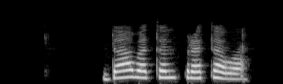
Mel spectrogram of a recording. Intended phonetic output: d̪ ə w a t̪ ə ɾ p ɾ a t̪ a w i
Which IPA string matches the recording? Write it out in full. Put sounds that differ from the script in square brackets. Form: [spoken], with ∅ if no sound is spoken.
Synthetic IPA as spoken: d̪ [ɑ] w a t̪ ə [l] p ɾ a t̪ a w [a]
